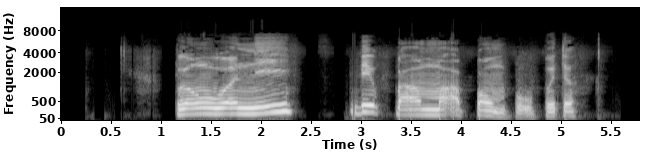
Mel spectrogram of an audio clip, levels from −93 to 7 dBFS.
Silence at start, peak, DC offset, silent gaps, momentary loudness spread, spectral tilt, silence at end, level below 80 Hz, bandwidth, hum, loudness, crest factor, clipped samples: 1.15 s; 0 dBFS; under 0.1%; 2.45-2.56 s, 2.73-2.82 s; 10 LU; -7.5 dB/octave; 0.65 s; -48 dBFS; 7 kHz; none; -12 LUFS; 14 dB; under 0.1%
